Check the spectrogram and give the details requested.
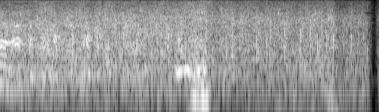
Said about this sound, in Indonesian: Boleh tepuk tangan, boleh.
